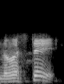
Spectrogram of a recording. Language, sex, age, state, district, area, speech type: Hindi, male, 45-60, Uttar Pradesh, Ghazipur, rural, conversation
